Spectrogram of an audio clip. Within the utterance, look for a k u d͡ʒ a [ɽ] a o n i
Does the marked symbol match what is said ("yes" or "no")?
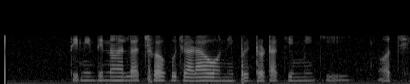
yes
